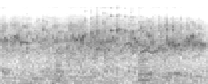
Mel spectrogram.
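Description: Many caged small birds chirping and twittering together without a break, with people's voices lower underneath.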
